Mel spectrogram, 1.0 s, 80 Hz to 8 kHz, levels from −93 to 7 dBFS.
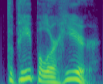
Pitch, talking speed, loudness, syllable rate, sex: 160 Hz, 235 wpm, -15 LUFS, 8.4 syllables/s, male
